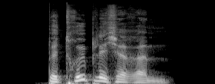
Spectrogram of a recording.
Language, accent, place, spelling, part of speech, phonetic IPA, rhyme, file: German, Germany, Berlin, betrüblicherem, adjective, [bəˈtʁyːplɪçəʁəm], -yːplɪçəʁəm, De-betrüblicherem.ogg
- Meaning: strong dative masculine/neuter singular comparative degree of betrüblich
